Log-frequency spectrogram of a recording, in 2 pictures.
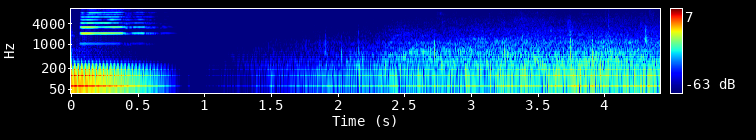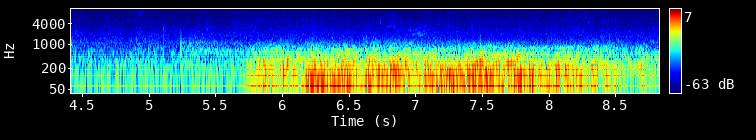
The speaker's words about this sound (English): Gee, listen to that. I haven't heard a storm like that since I moved to Los Angeles.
